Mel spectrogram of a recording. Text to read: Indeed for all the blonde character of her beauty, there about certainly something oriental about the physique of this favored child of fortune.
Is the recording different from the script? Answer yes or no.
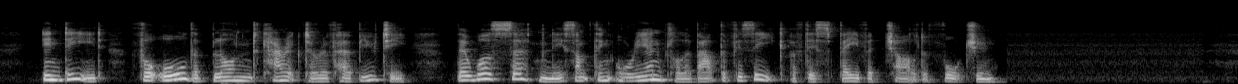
yes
